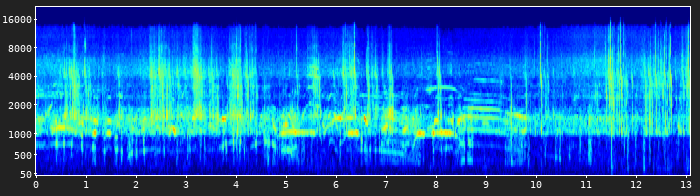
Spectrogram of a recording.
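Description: A crowd of men and women scream and cheer with excitement close by.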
